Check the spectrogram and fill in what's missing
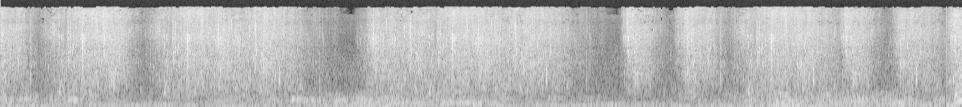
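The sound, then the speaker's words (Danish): Steady sloshing and splashing of water as a game character swims, a continuous churning wash at fairly constant loudness with brief quieter gaps, no voices. “Og når det så i vand, så skal man bruge mellemrum for at svømme.”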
